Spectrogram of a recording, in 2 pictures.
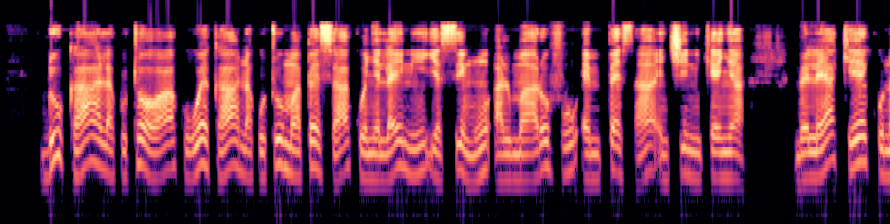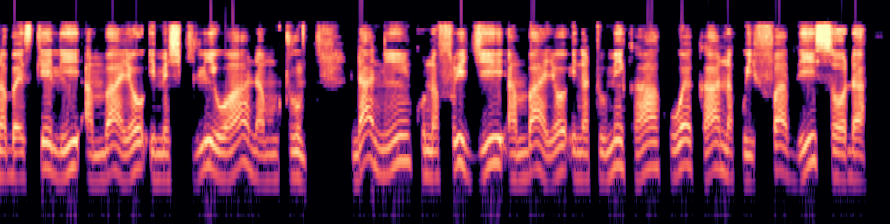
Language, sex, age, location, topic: Swahili, male, 25-35, Kisumu, finance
